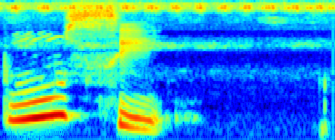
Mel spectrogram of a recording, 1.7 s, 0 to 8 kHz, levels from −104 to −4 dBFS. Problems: constant background noise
